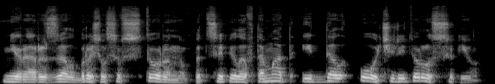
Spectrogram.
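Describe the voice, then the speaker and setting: A man narrating an adventure audiobook in an expressive reading voice. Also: medium pitch, moderate pace, breathy edge. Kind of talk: scripted narration.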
